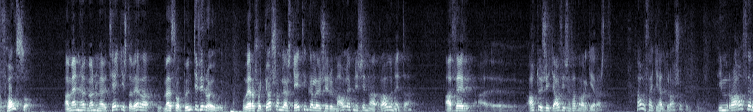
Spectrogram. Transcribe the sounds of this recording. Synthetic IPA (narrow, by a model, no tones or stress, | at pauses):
θoːwθɔ̰ | aðmɛnːhɛmœnːʏmhɛvʏt̪ʰɛːcɪst̪aðvɛːɾamɛðθɔpʏnt̪ɪfɪɾɪɾœːɥɣʏ̰ɔ̰ɣvɛːɾasvɔcœr̥samlɛɣasceːjt̪ʰiŋkalœːɥsɪɾʏmːa̰ːwlepnɪsɪnːaraːwðʏneːjt̪a̰ | a̰ðθejɾ | a̰wht̪ʏðʏsɪhcːawθisɛmθat̪navaɾacɛːɾa̰st̪ | θawɛɾ̥θaðɛhcɪɦɛlt̪ʏɾa̰fsœkʏ | θiraːwθe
